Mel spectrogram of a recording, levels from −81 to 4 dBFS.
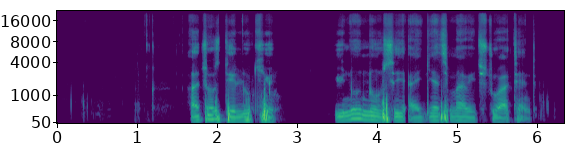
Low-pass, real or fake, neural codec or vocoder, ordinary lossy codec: none; fake; autoencoder, 48 kHz, 128 numbers a frame, DAC-VAE, trained on Japanese speech; none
